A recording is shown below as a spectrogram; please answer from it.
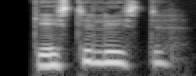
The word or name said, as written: gæsteliste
